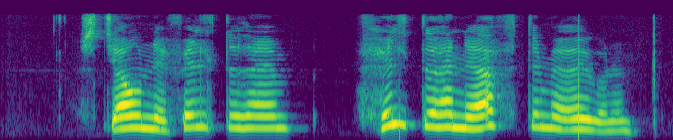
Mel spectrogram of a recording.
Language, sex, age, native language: Icelandic, male, 11, Icelandic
